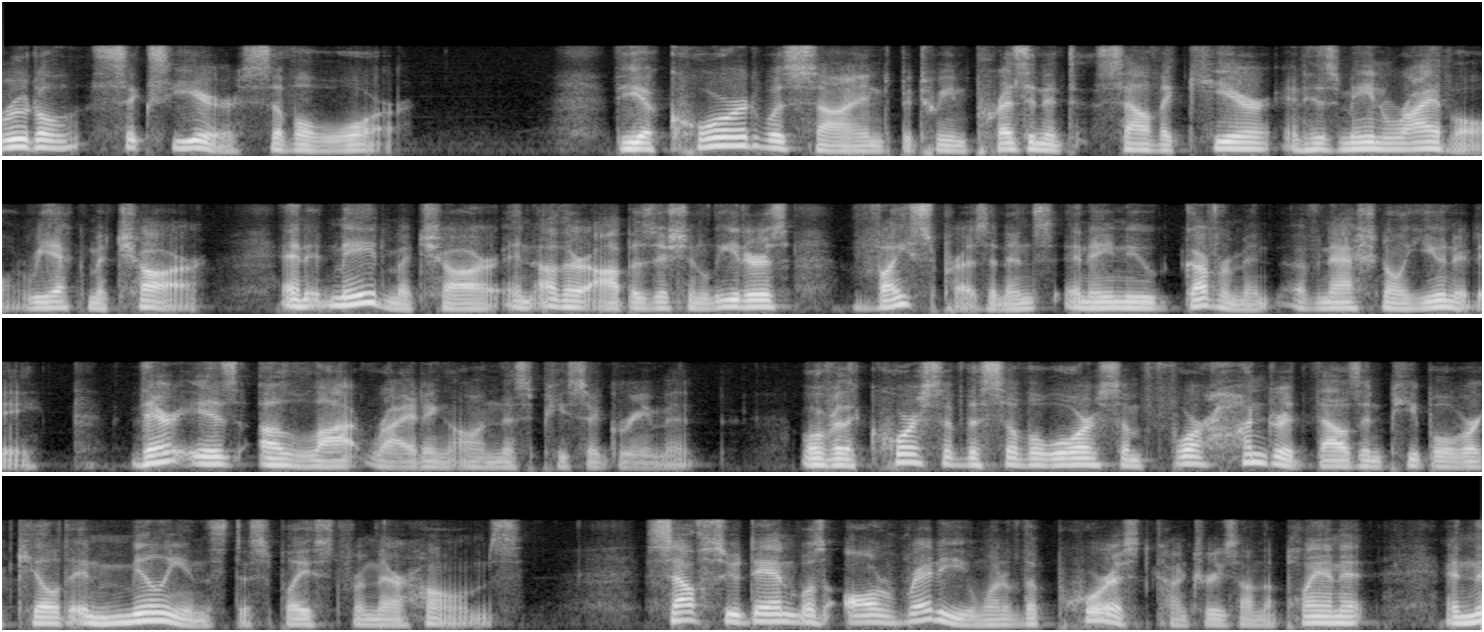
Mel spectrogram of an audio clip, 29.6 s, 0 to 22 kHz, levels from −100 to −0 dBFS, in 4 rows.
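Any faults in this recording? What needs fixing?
No faults; nothing needs fixing.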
